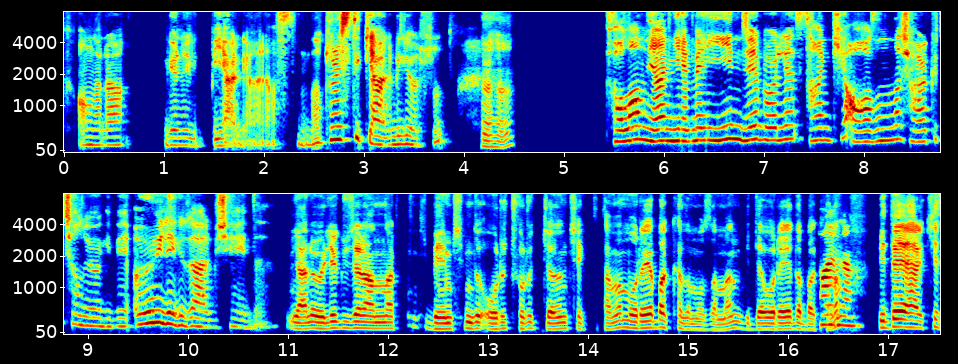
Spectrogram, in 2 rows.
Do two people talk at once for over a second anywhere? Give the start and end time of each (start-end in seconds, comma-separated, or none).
none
